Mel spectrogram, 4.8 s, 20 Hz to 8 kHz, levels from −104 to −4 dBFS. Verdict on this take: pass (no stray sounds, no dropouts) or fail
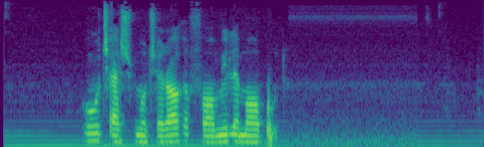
pass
